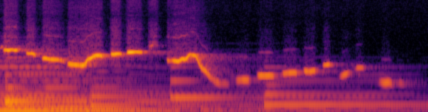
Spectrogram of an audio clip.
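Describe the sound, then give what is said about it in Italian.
Someone whistles a bright, sliding melody up front, carried over a steady instrumental backing whose chords shift every second or so, with no voices singing or talking. “Ti trovi sotto casa a fischiettare.”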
